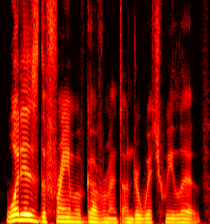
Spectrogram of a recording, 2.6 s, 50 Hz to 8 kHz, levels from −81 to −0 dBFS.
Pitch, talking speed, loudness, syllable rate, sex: 145 Hz, 230 wpm, -20 LUFS, 5.7 syllables/s, male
